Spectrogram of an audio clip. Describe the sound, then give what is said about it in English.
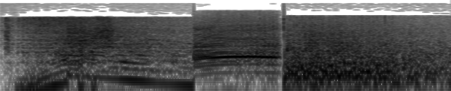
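A car engine roars and revs, its pitch climbing in a brief rising whine before cutting off abruptly into a loud, harsh burst of noise, with no one speaking. “The wacky game where you drive your car as slow as possible over a bridge in Minneapolis, Minnesota.”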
